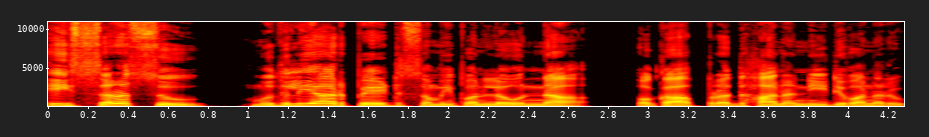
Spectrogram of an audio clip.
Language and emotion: Telugu, neutral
